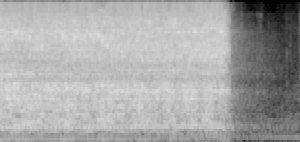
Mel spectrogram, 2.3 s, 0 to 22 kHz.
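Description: A power tool whirs loudly and steadily as it backs a 10mm bolt out of the radiator support bracket on a 2007-2012 Nissan Altima, then cuts off abruptly near the end.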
